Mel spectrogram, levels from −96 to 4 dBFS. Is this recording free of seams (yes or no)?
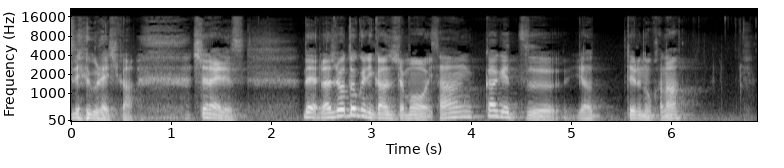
no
